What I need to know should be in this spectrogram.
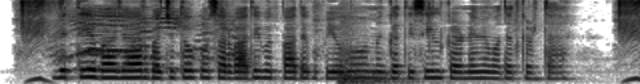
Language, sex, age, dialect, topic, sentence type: Hindi, female, 18-24, Kanauji Braj Bhasha, banking, statement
